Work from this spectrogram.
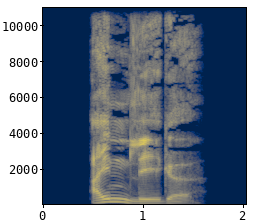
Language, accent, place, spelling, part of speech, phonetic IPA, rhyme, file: German, Germany, Berlin, einlege, verb, [ˈaɪ̯nˌleːɡə], -aɪ̯nleːɡə, De-einlege.ogg
- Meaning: inflection of einlegen: 1. first-person singular dependent present 2. first/third-person singular dependent subjunctive I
